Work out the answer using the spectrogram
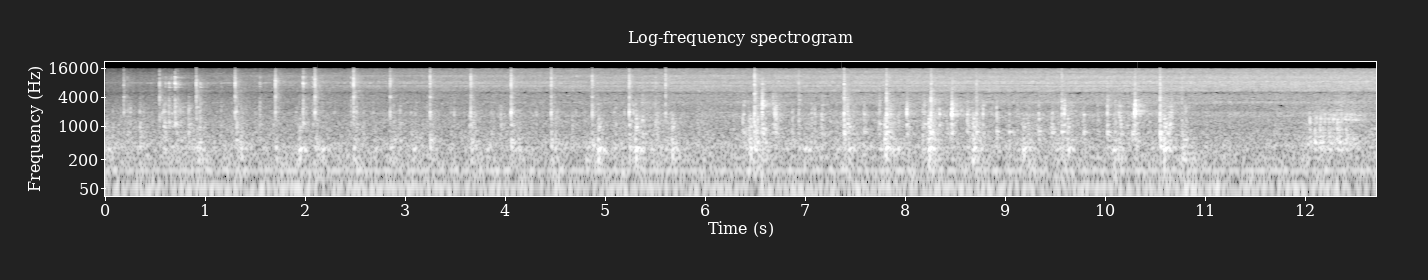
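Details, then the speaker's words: BMW E36 M3 S52 engine burning oil with metal in the oil, leak-down test with cylinder 4 at top dead centre on compression: steady hiss of air escaping into the crankcase, oil gurgling at the dipstick; suspected ring blow-by. "that is not exactly ideal and there is a large amount of air coming out of the crank case and if I pull the dipstick you will hear the oil gurgling"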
